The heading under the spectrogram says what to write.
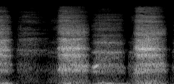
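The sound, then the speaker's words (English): Slow, deep breaths drawn down into the bottom of the chest and belly and pushed out, about three airy, rushing breath cycles with brief pauses between them, heard alone without any talking. “And then eventually you become the big Saint Bernard, where you do like really deep breathing, and it's all down in your the bottom of your chest and your belly.”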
